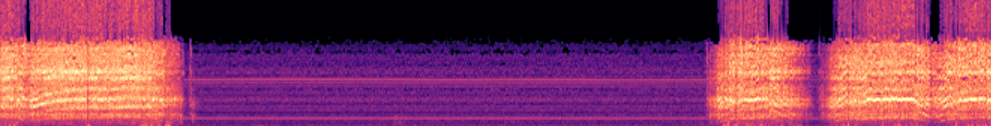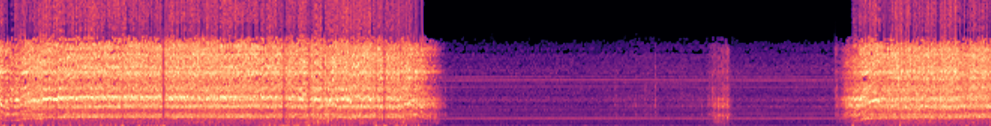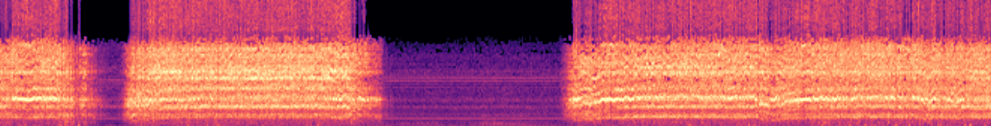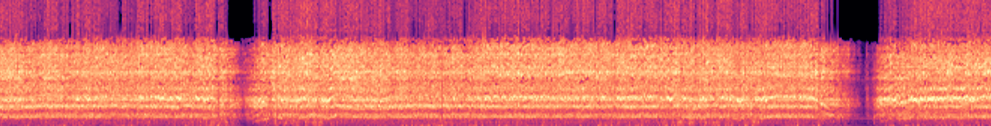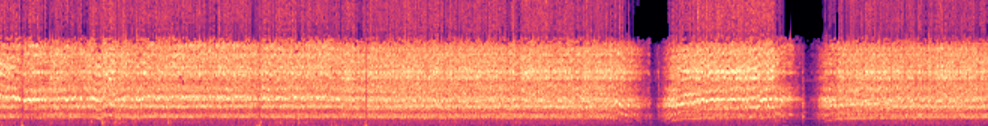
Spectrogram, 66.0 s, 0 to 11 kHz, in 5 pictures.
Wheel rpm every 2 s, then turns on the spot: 190, 30, 0, 0, 30, 100, 160, 220, 230, 100, 0, 0, 110, 200, 150, 150, 0, 170, 210, 220, 230, 180, 220, 240, 230, 140, 200, 230, 230, 210, 160, 150, 170.
none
